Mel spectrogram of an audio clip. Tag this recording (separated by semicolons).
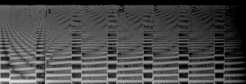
8-bit; 8bit; arcade; chip; decimated; game; lo-fi; retro; square; squarewave; video; video-game; videogame; wave; waveform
